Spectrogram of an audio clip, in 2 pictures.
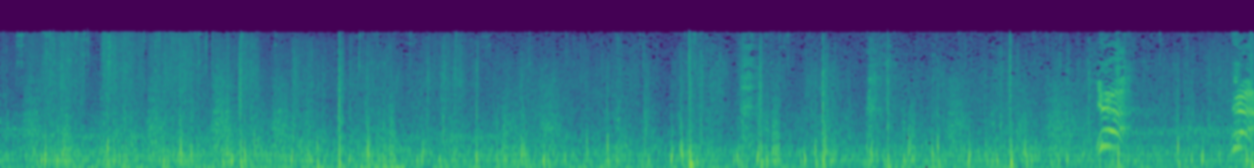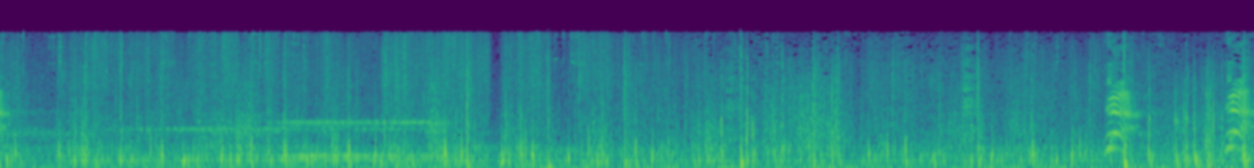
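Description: A horse gallops with rapid hoofbeats on grass.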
